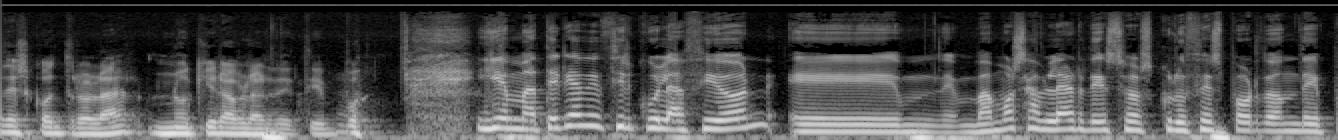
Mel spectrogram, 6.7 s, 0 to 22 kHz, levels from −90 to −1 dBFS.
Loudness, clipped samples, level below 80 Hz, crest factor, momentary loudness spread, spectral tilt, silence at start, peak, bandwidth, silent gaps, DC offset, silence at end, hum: -20 LUFS; under 0.1%; -26 dBFS; 14 dB; 6 LU; -6.5 dB/octave; 0 s; -6 dBFS; over 20 kHz; none; under 0.1%; 0 s; none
